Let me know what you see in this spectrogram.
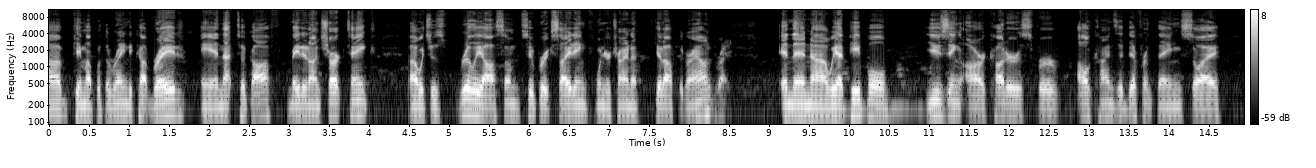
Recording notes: Live from ICast '23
